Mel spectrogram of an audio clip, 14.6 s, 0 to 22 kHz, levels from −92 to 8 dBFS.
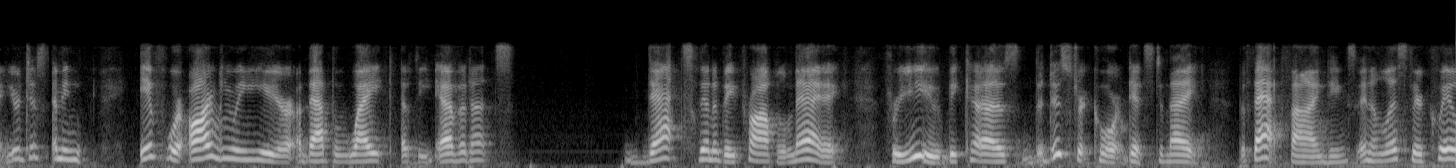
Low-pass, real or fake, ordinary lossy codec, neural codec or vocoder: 7.2 kHz; fake; Opus, 16 kbps; codec, 16 kHz, 1 kbps, FunCodec, trained on LibriTTS, 50 frames a second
